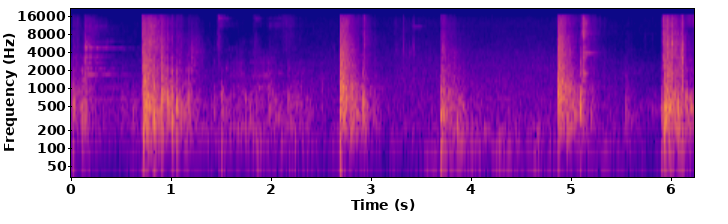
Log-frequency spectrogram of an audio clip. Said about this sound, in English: I brought an AR. I got my 9mm and I got his 22 rifle.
